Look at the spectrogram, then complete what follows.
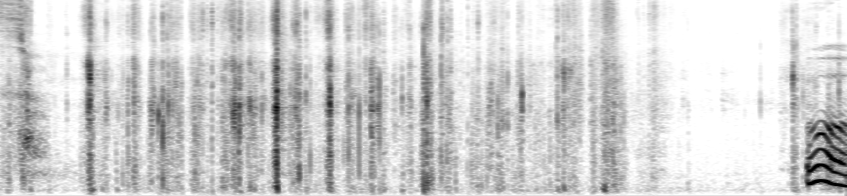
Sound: rustling of letter

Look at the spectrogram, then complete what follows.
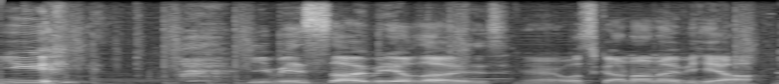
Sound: laughs

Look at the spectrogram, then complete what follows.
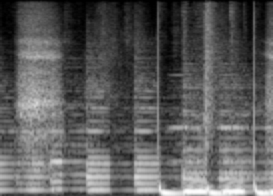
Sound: exhales

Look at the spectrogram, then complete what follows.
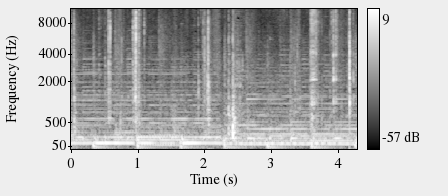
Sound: wood splitting

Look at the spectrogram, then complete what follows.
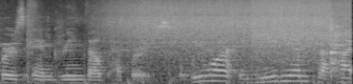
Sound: sizzling

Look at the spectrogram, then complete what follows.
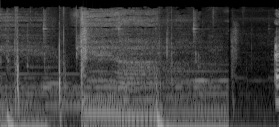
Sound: footsteps

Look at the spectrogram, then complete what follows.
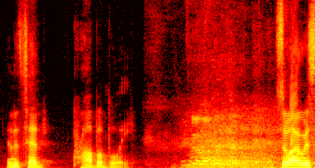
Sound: laughter

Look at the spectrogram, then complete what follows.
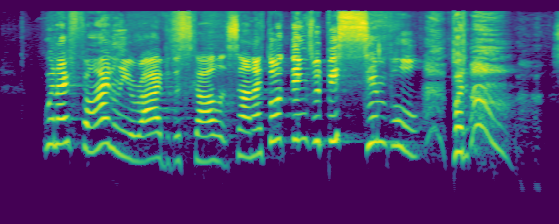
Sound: gasp

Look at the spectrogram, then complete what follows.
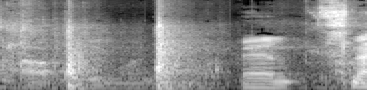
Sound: slams

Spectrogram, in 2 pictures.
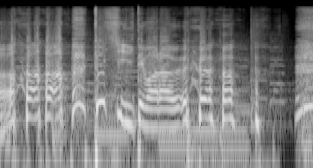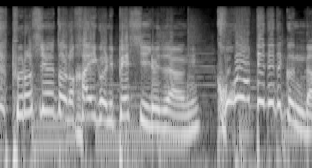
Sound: laughter

